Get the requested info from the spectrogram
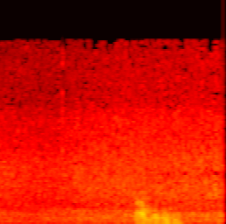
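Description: Waterfall rushing steadily down a steep rock face, an even roar of falling water. A voice speaks one short word about one and a half seconds in.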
